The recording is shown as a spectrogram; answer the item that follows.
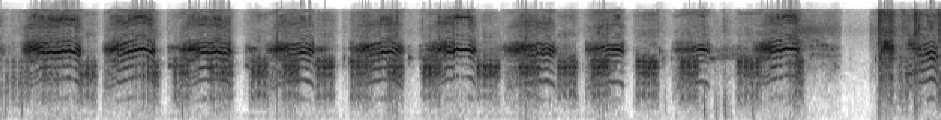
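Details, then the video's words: Trao trảo distress call, the bird crying for help and summoning its flock, used to lure greater coucals: rapid series of hoarse, quavering shrieks, about two per second, with a brief pause near the end. "tiếng chim trao trảo kêu cứu gọi bầy"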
